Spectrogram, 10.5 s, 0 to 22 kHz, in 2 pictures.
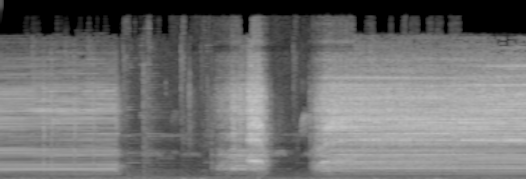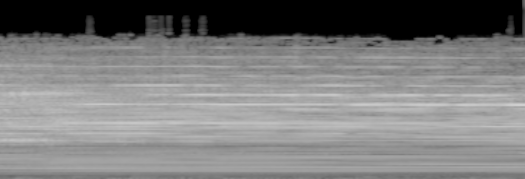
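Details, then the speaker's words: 1999 Champion bass boat with Mercury 200 EFI outboard, power tilt/trim after sitting overnight: pump gives a high, steady whine, cuts out, restarts and strains a little; low trim fluid suspected, no leaks seen. "so hear that where you hear the plane i mean you can almost hear the hydraulic fluid pushing through the line"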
